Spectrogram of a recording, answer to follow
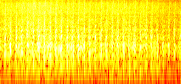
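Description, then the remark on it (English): A Huey military helicopter, the kind used in the Vietnam War, thunders noisily and clunkily, its rotor blades chopping out a rapid, steady beat over a dense roar of engine noise, loud and unbroken for the whole stretch. “They would be the ones in the Huey, the ominous military chopper used in the Vietnam War. Noisy and clunky, my parents made their presence known.”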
